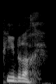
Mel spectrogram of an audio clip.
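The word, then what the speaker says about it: piobaireachd: First thing in the morning, I went to watch Peebrach.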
